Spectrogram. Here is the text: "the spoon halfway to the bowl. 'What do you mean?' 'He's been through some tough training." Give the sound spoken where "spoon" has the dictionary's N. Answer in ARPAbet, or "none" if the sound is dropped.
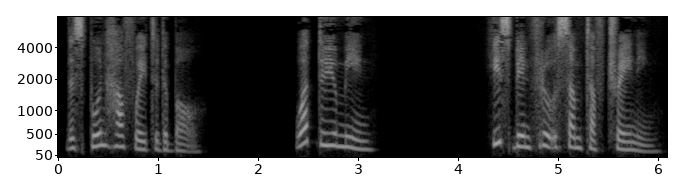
N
